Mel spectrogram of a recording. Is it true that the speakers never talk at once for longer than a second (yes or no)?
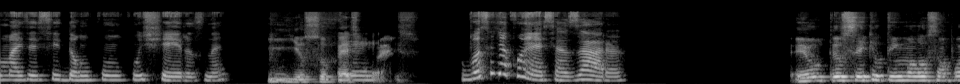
yes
